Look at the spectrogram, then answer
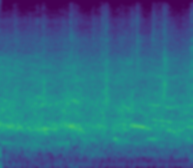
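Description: A football stadium crowd at a Premier League match between Burnley and Newcastle roars in a steady, distant wash of voices, with swelling shouts rising from the stands.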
